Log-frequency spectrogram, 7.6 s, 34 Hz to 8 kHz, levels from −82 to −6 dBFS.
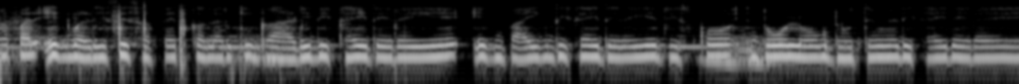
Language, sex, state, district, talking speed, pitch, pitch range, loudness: Hindi, female, Jharkhand, Jamtara, 220 wpm, 195 Hz, 190-205 Hz, -33 LUFS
